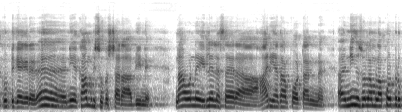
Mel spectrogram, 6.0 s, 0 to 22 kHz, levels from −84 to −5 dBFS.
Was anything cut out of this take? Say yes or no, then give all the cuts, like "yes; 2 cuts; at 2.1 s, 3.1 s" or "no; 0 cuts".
no; 0 cuts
